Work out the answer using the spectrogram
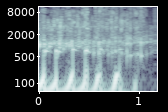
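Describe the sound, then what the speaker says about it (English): E.H. Taylor Small Batch bourbon pouring from a freshly uncorked bottle into a glass, a close, steady liquid stream with rhythmic glugging pulses that taper off near the end. "That's a live pour for those that don't know. That's actually coming out of the bottle right now."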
